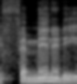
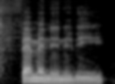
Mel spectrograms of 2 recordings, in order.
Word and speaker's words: femininity: the embracing girliness video where I say feminity about a hundred times not knowing its femininity um so yeah there's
